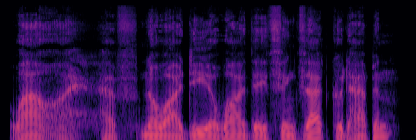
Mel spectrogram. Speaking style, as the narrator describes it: he muttered

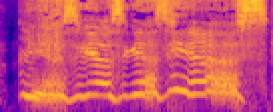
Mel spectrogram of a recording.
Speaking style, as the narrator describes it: She squealed

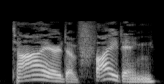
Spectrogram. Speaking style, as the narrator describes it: Gaz said, chuckling

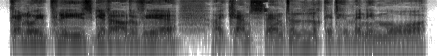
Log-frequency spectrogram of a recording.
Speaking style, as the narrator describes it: Future Philip growled

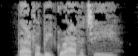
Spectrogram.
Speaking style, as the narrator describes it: said Square with a sigh

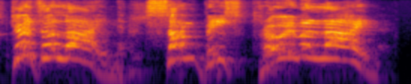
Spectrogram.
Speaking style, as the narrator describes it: as Joseph yelled out

